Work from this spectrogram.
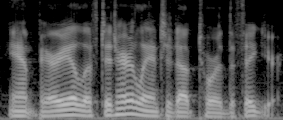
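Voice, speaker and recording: A man reading a story aloud as a reaction host, expressive in the telling, with casual asides. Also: medium pitch, fast talker, no echo.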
